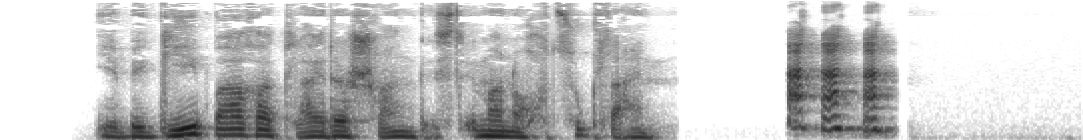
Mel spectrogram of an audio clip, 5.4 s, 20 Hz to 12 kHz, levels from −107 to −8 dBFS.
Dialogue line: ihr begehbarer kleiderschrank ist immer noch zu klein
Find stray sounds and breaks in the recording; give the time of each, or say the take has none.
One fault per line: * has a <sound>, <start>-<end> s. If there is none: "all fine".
* has a laugh, 3.9-4.5 s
